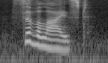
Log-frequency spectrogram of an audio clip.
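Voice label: "civilized", US English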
